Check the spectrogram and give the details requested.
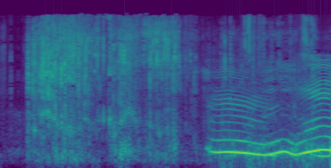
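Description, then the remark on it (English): Loud crunching of a salted potato chip for about two seconds, a rapid crackly bite-and-chew, followed by a drawn-out hummed vocal sound with a wavering pitch. “That is what a potato chip is supposed to taste like.”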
